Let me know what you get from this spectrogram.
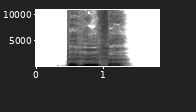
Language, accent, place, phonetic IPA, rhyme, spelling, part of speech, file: German, Germany, Berlin, [bəˈhʏlfə], -ʏlfə, behülfe, verb, De-behülfe.ogg
- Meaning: first/third-person singular subjunctive II of behelfen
